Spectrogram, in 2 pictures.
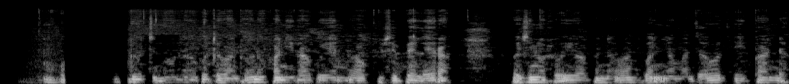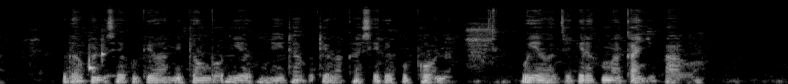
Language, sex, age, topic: Ndau, male, 25-35, health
